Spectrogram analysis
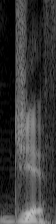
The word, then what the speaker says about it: GIF: I don't know about almond and stuff, but it's gif. Literally, the creator said, so no discussion.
